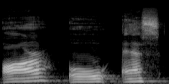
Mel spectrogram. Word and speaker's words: Rosh: In the Hebrew, the words translated into English in the Hebrew manuscripts are R-O-S-H, pronounced Rosh.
